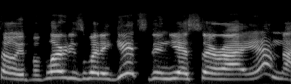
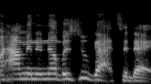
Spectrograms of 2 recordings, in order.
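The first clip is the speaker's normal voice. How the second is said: ordinary talk, nothing marked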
